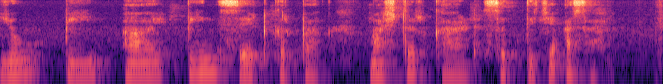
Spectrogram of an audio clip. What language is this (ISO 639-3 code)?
kok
